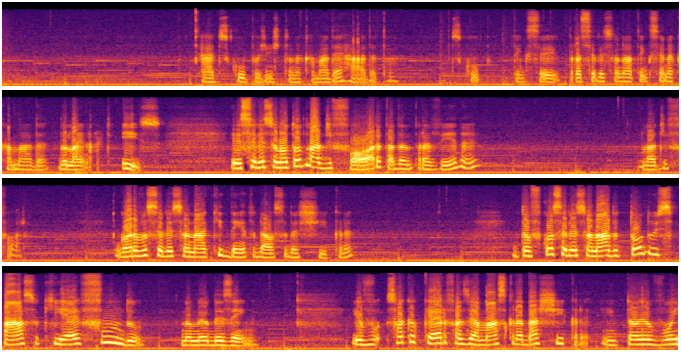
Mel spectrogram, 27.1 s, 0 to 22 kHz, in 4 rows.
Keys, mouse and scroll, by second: 0.8 ctrl+z, 1.8 click, 3.1 click, 3.9 click, 4.7 click, 10.2-11.3 ctrl+middle drag, 11.5 ctrl+middle click, 12.7 ctrl+middle click, 13.5 ctrl+middle click, 16.3 click, 18.4-19.6 ctrl+middle drag, 19.7 ctrl+middle click, 20.8 ctrl+middle click.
